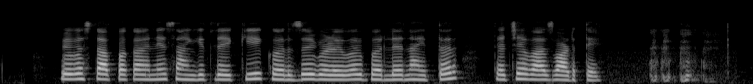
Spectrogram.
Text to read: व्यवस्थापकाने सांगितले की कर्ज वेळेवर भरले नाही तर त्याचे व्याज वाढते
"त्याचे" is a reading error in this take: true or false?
false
